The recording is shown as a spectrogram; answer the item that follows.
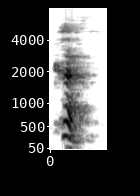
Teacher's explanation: The voiceless k is velar articulation. The back of the tongue articulates with a soft palate to block the airflow before releasing the plosive k.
